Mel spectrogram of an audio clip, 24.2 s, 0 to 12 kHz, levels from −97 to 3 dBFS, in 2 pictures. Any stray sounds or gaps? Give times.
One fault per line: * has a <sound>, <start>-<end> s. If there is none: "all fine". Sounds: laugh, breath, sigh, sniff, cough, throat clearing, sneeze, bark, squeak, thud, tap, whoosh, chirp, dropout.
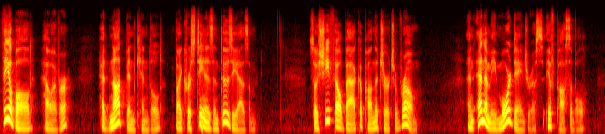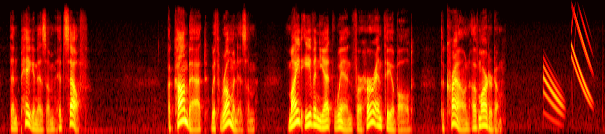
* has a chirp, 23.0-24.0 s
